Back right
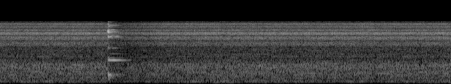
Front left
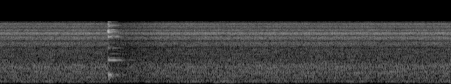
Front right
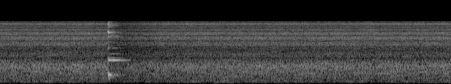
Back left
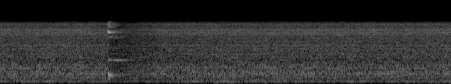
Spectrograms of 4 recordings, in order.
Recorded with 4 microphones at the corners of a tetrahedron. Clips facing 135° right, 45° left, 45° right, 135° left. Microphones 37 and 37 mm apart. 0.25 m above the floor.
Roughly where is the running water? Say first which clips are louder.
Even, front right 5 dB; ahead right.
